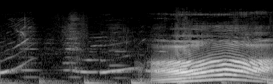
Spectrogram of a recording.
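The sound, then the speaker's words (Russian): A loud, drawn-out animal growl swells up after a quieter tonal whine, rising and then falling in pitch over about a second, with soft rhythmic thumps beneath. “Еще громче зарычал волк.”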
